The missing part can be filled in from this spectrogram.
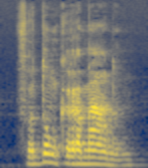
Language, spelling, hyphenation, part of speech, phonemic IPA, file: Dutch, verdonkeremanen, ver‧don‧ke‧re‧ma‧nen, verb, /vərˌdɔŋ.kə.rəˈmaː.nə(n)/, Nl-verdonkeremanen.ogg
- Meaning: 1. to hide, to cover up 2. to steal, to embezzle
